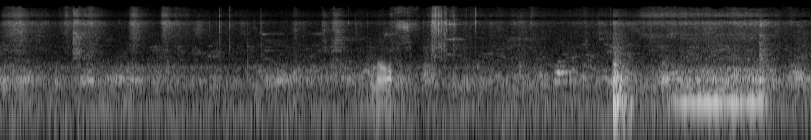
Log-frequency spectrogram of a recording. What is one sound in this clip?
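A man chews food noisily up close.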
